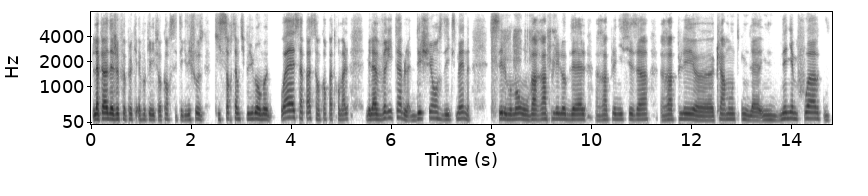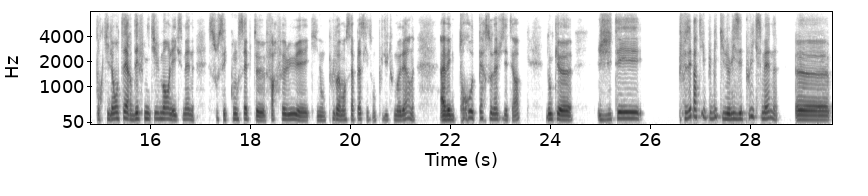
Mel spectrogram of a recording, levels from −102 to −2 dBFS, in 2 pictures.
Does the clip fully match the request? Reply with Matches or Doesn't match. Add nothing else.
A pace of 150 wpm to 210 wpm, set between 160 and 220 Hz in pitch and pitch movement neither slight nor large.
Doesn't match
